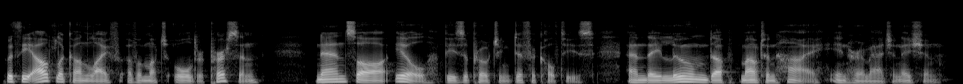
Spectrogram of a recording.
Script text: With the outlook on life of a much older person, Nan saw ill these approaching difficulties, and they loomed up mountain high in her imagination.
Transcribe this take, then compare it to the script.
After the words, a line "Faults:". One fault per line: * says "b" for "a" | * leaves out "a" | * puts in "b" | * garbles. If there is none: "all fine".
With the outlook on life of a much older person, Nan saw ill these approaching difficulties, and they loomed up mountain high in her imagination.
Faults:
all fine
